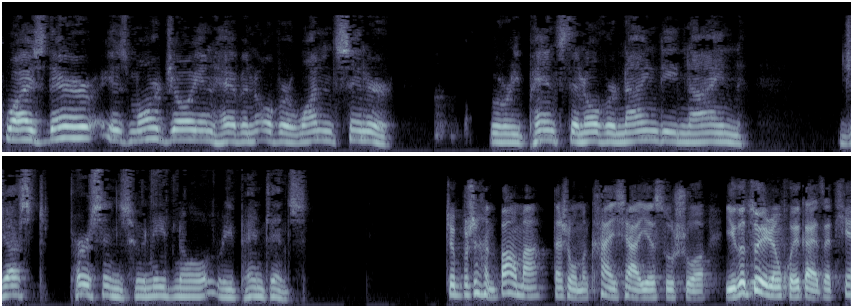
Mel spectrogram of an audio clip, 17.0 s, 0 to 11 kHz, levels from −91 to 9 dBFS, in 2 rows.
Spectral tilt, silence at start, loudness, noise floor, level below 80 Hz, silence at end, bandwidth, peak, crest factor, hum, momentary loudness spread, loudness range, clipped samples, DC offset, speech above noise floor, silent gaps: -6.5 dB/octave; 0.05 s; -23 LUFS; -84 dBFS; -68 dBFS; 0 s; 8.8 kHz; -4 dBFS; 18 dB; none; 9 LU; 7 LU; under 0.1%; under 0.1%; 62 dB; none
